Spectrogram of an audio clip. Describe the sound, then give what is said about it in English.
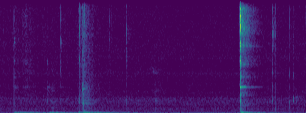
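Serving a glass of Mac Adams beer: two sharp glassy clinks about two seconds apart, with soft tapping and a low steady rumble in the background. No one speaks. “Um, by the way, have I piqued your appetite for another glass of uh, Mac Adams beer?”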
